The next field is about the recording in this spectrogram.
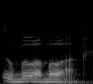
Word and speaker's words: Oumuamua: Very simple to pronounce, actually. It's just Oumuamua. It's a Hawaiian word.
